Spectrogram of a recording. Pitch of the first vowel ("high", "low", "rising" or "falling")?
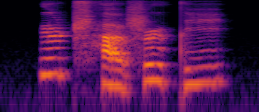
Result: high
